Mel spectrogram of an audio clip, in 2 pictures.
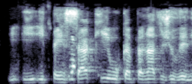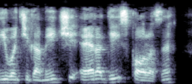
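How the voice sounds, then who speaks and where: Speaking at a moderate pace and medium pitch, a man uses a normal speaking voice. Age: 60s. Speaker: podcast host, former rugby player. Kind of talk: casual interview chat.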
